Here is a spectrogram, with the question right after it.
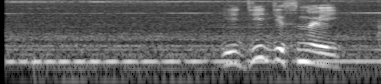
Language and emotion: Russian, neutral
